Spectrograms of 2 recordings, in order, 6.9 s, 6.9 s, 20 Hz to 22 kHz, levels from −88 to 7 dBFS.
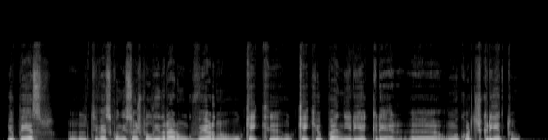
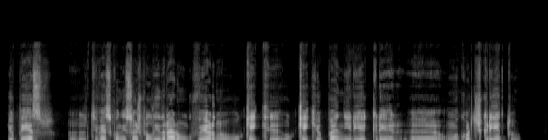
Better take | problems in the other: first | thin; very; fading below 750 Hz

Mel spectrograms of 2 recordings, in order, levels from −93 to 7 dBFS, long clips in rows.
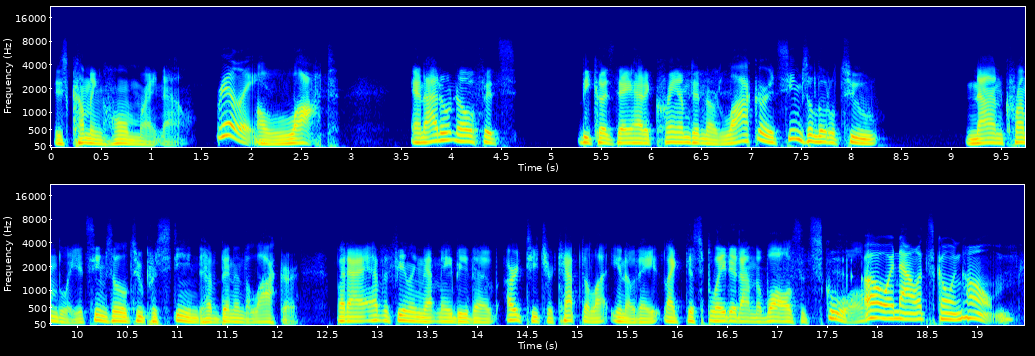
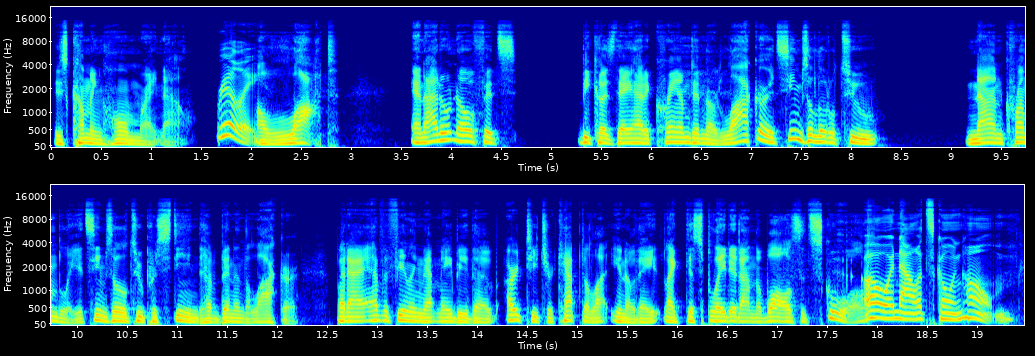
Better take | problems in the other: second | muffled; very; fading above 2.5 kHz

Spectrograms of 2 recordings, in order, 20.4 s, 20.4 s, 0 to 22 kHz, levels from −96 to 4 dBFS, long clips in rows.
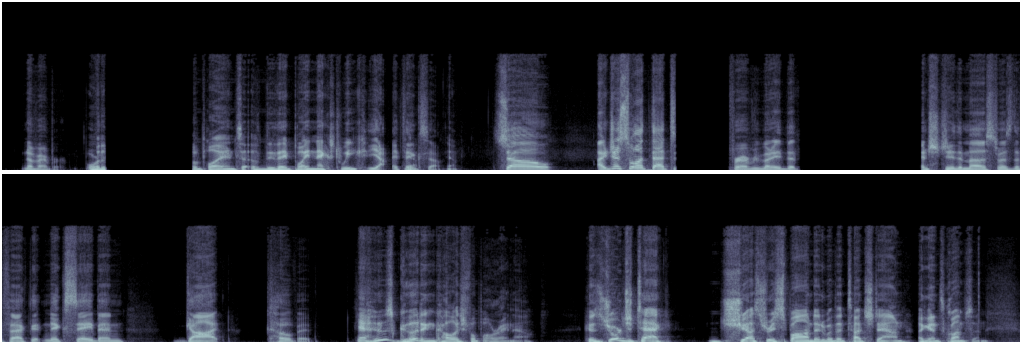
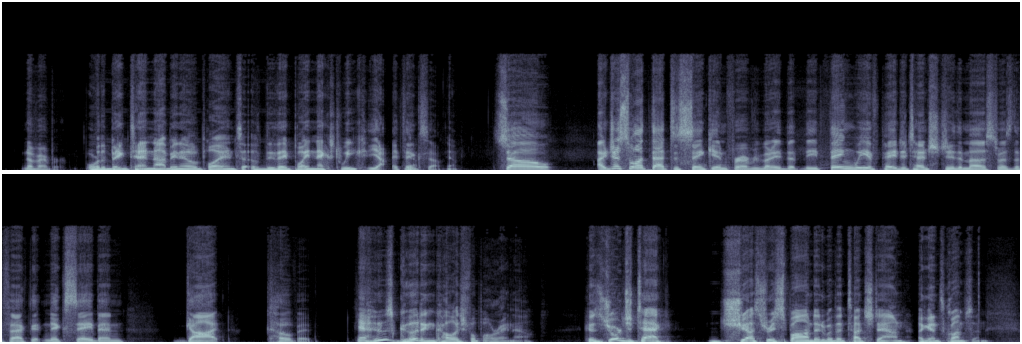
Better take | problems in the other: second | audio cutting out; at 1 s for 1 s, at 6.5 s for 0.5 s and at 8 s for 1 s

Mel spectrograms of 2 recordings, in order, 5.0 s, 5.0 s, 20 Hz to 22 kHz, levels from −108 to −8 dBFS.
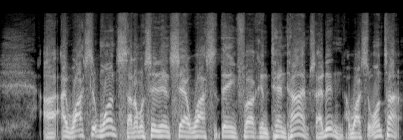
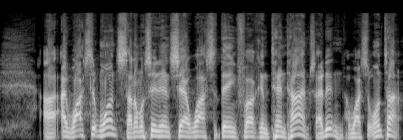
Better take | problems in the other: second | distortion; slight; 10 dB below the speech

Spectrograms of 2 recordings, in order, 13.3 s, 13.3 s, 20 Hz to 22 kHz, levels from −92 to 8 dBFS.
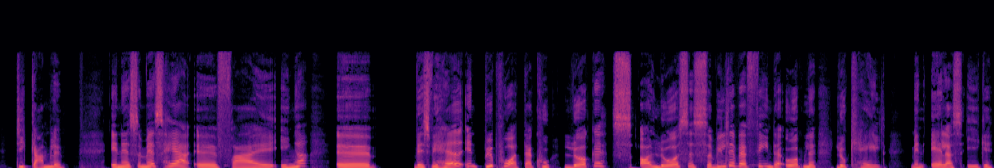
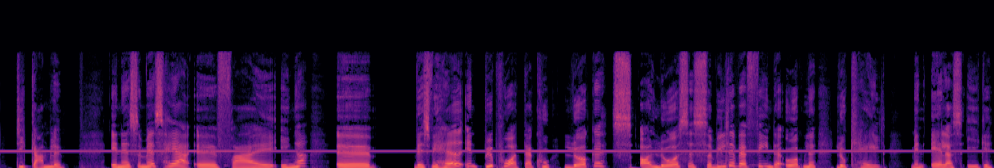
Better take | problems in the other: first | high-pitched whine; noticeable; throughout; 2.5 kHz, 15 dB below the speech

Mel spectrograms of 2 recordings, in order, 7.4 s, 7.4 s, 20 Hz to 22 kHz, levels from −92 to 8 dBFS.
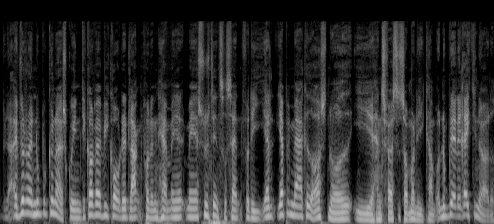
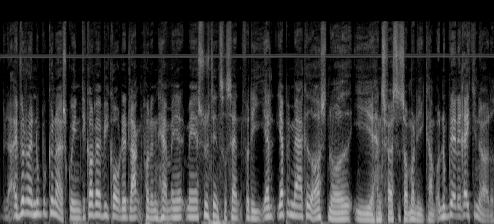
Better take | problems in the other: first | high-pitched whine; faint; throughout; 7.5 kHz, 30 dB below the speech

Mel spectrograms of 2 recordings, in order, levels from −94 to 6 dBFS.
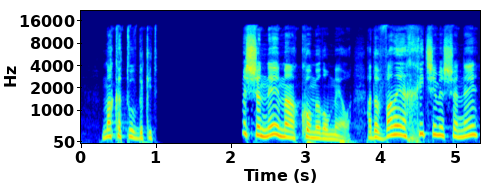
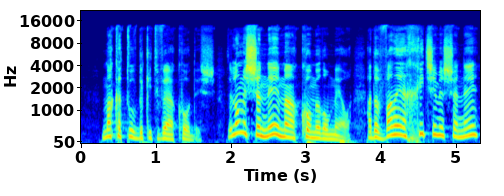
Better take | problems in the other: second | audio cutting out; at 1 s for 1 s

